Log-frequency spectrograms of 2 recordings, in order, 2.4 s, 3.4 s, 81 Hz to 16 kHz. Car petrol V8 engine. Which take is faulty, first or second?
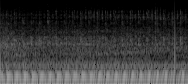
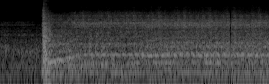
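second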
